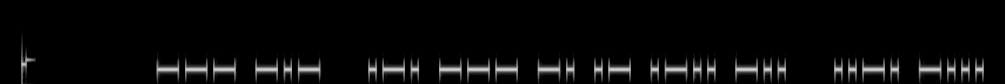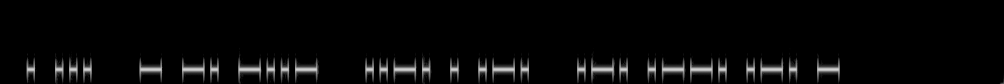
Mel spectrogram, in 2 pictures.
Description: Morse code, heard as a keyed tone, about 17 wpm, 700 Hz. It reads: OK RONALD FB ES TNX FER RPRT
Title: Practice QSO - Exchange 2 - Info - 17wpm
